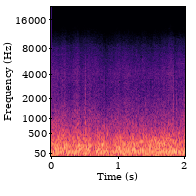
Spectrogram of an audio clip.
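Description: Strong wind buffeting the microphone, a steady heavy low rumble.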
